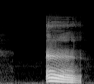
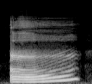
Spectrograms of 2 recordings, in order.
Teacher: So it's what we call the nasal, so it goes in your nose, okay? So if you listen to me, you don't hear any N, okay?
